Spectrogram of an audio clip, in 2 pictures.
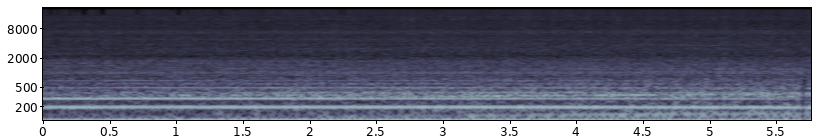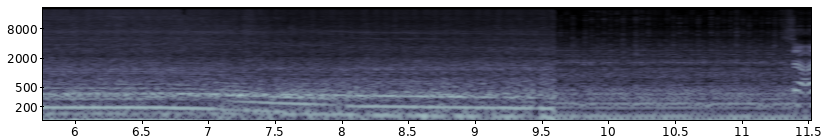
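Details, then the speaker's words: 2008 Polaris RZR 800 after fuel pump assembly replacement: steady even idle climbing smoothly when revved and dropping back cleanly without stumbling; bogging fixed, idle better, fuel gauge accurate; normal idle and revving. "fixed idle seems better fuel gauge is no longer blinking it is accurate"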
